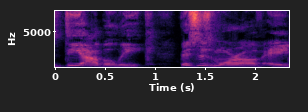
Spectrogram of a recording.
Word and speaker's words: Diabolique: It's Diabolique.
